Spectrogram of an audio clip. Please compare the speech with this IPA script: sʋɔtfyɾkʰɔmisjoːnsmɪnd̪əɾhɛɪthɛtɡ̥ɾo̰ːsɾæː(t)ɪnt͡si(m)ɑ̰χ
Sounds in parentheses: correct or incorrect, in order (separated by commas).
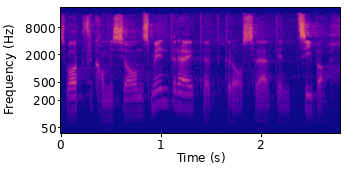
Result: correct, incorrect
